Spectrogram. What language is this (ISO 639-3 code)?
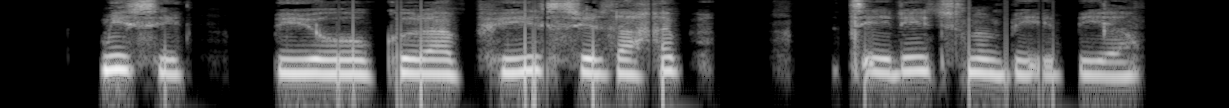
kat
